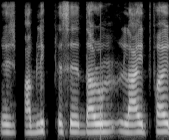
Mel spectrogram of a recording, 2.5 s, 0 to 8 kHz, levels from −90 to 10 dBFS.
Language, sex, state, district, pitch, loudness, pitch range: Bengali, male, West Bengal, North 24 Parganas, 175 Hz, -16 LUFS, 170-185 Hz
